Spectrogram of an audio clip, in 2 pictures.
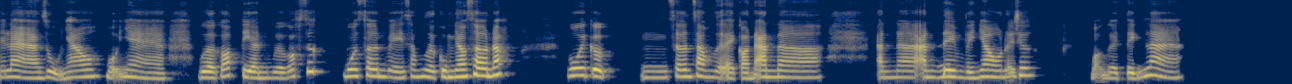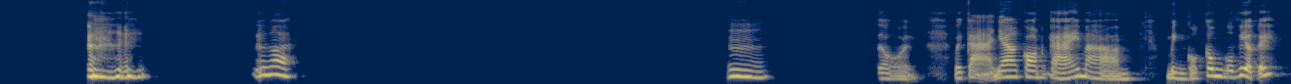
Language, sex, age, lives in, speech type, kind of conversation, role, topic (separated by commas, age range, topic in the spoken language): Vietnamese, female, 35-39, Vietnam, conversation, unstructured, none, Điều gì khiến bạn cảm thấy gắn bó với cộng đồng nơi bạn sống?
